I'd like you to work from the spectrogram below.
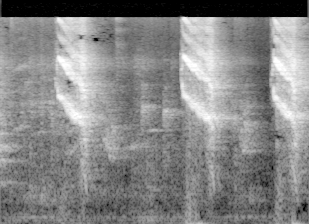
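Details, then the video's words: Drongo in gentolang style: three loud, harsh, screechy downswept notes with a high buzzy sheen, roughly a second apart, with quieter scratchy chatter between. "SRIGUNTING KRANTIL | GENTOLANG"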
